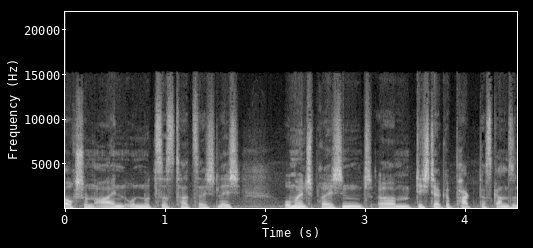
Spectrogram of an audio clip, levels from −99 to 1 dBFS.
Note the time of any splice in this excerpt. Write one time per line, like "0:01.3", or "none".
0:03.5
